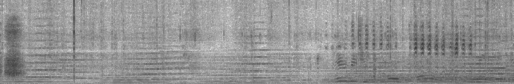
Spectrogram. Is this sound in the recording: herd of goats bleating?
yes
